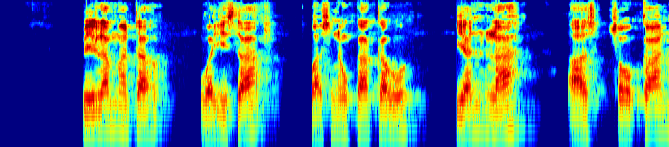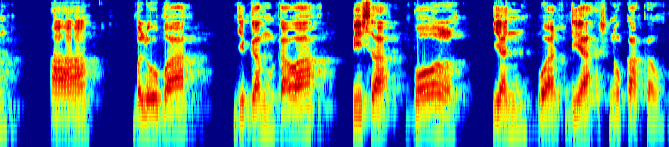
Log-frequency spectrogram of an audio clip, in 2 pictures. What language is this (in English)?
Central Melanau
